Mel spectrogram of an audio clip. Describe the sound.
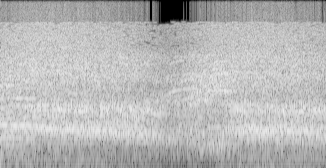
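A large crowd roars "Hari Bol" together to welcome a guest at a devotional gathering, a loud, sustained wall of voices with a brief dip midway before swelling again.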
